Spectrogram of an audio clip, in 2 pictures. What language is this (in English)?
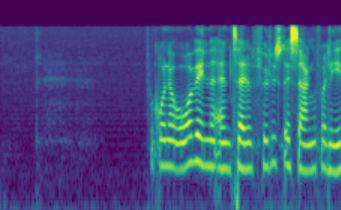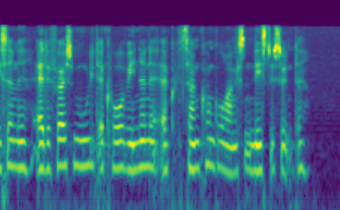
Danish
